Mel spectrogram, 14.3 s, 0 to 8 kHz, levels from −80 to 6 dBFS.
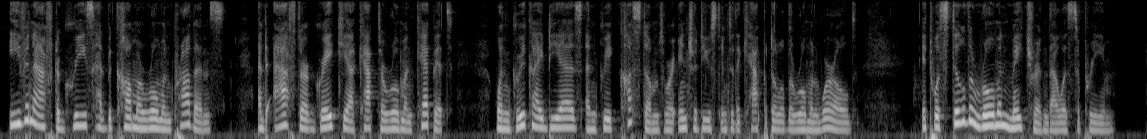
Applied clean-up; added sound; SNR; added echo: none; none; none; none.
